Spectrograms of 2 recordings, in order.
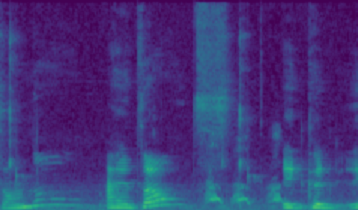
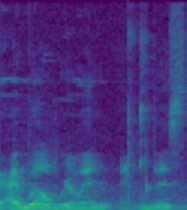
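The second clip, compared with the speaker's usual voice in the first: ordinary talk, nothing marked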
